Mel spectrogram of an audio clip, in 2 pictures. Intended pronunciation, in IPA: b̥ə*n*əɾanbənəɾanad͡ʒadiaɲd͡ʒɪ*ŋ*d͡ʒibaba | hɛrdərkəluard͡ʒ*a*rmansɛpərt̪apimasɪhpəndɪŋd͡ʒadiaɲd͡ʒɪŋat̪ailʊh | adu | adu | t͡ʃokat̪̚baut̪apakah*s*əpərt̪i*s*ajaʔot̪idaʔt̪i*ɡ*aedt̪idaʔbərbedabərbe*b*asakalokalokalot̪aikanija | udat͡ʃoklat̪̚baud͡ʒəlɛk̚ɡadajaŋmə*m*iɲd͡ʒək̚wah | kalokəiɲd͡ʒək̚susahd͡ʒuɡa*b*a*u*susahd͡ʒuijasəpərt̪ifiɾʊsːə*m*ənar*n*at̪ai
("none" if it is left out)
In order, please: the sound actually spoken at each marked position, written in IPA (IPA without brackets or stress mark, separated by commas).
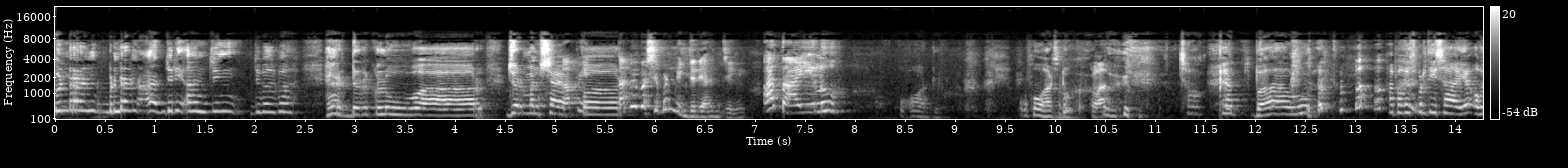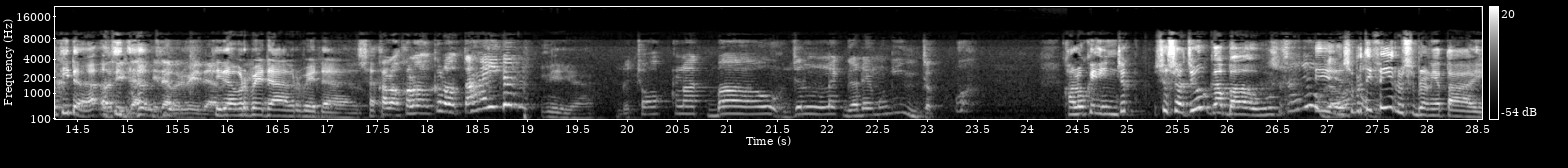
n, ŋ, ə, s, s, d, d, ŋ, b, u, b, ɲ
